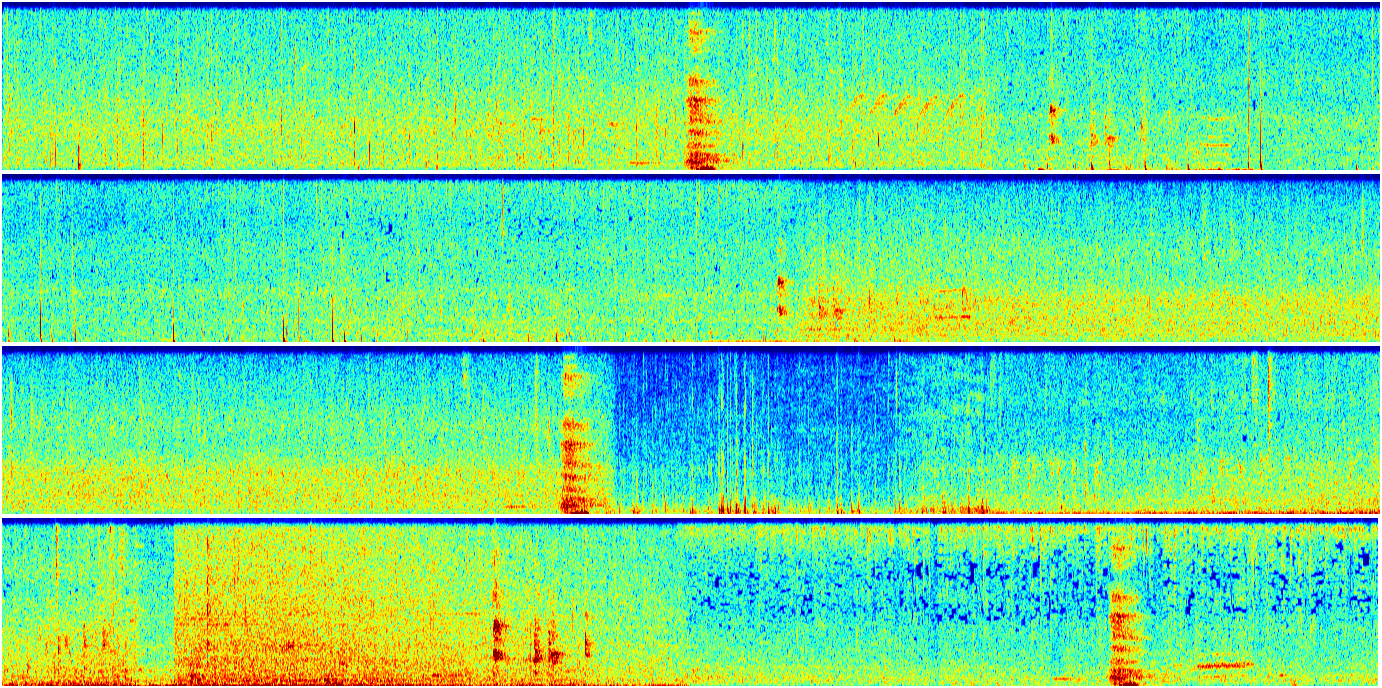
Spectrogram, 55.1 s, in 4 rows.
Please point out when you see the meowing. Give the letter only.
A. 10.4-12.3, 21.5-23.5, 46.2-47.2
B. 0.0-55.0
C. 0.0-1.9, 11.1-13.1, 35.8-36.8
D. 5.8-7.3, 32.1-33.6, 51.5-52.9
A.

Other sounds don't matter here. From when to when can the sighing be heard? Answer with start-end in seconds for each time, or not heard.
5.8-7.3, 32.1-33.6, 51.5-52.9.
